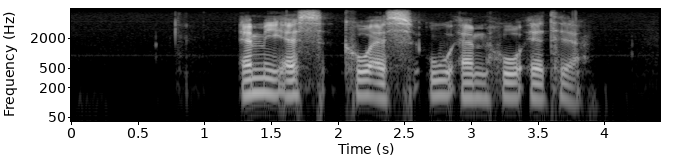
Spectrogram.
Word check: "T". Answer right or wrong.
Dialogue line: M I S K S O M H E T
right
